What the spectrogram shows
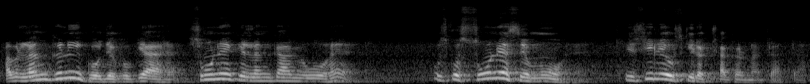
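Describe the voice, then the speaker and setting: Guy preaching a spiritual talk, bit high voice, asks the crowd questions, muffled recording with faint background noise. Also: a little slow, echoey room. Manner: animated preaching with rhetorical questions. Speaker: spiritual speaker. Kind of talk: devotional discourse.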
